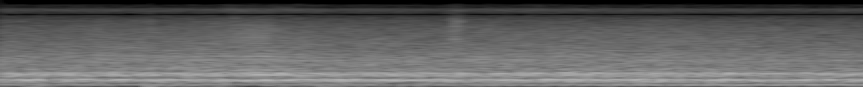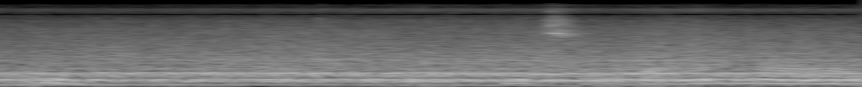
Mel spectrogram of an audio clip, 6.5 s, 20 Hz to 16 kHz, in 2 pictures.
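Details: Honey bees working at an apiary hive on a 72-degree February day in northern Kentucky: a steady, dense hum of many bees with banded drone tones around the lower-middle pitch, constant throughout with faint brief whines overhead.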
